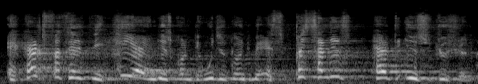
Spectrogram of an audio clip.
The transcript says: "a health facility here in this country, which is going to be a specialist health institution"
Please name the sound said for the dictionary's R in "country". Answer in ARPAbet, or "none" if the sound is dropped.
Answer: none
